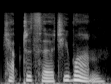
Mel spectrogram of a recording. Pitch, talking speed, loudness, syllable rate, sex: 160 Hz, 160 wpm, -17 LUFS, 6.0 syllables/s, female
